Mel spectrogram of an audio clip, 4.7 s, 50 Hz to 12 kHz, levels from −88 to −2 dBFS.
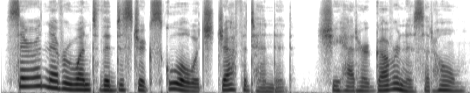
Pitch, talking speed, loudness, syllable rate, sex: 175 Hz, 205 wpm, -17 LUFS, 5.2 syllables/s, female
